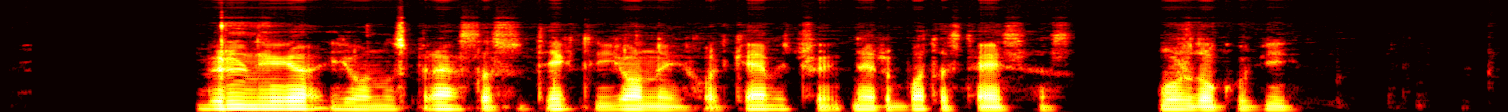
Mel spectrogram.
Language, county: Lithuanian, Šiauliai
